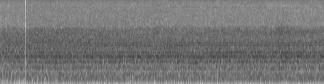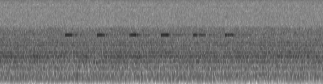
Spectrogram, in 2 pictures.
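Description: A large vehicle's engine running with a steady hum, and a reversing alarm giving six short, high beeps about a second and a half apart, starting a little past the middle.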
